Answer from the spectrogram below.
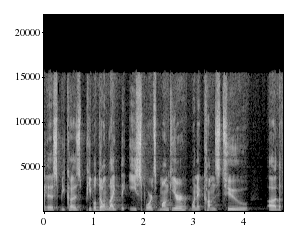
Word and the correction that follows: moniker: Is that how you pronounce that word? Is it moniker or monkey? – Moniker. I'm pretty sure it's moniker.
